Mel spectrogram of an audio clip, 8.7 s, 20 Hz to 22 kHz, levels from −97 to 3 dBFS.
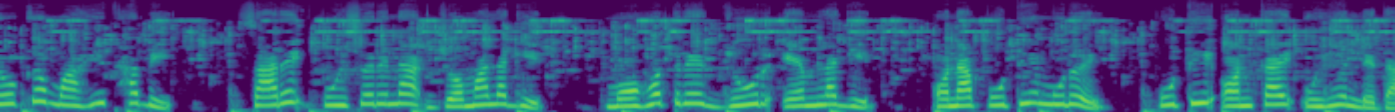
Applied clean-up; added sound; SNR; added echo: classical method Wiener filter.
